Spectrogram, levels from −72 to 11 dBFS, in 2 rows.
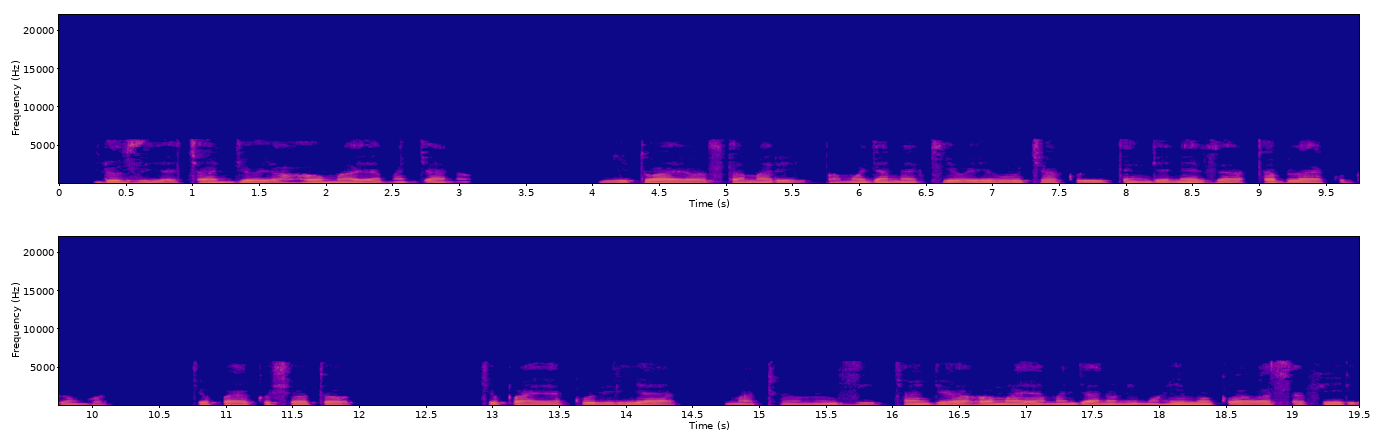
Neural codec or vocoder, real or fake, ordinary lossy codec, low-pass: none; real; MP3, 24 kbps; 7.2 kHz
